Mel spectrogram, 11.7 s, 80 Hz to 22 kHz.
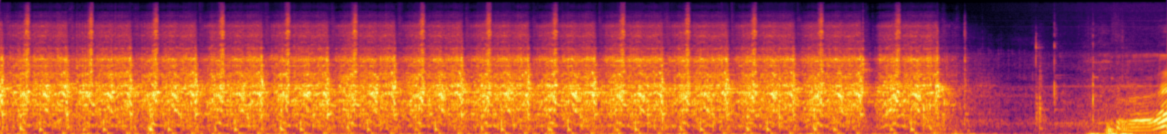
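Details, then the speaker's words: Mitsubishi K3D diesel in a Ransomes Bobcat mower, unstarted about nine years, cranked with fuel pump off and fuel shutoff engaged: even starter cranking about ninety beats a minute, never catches; crank no-start. "we are gonna shut the fuel pump off hit the fuel shutoff and just crank this thing over"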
